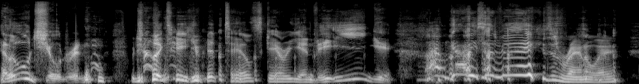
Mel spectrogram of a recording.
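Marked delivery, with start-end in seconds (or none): 0.0-4.0 put-on creepy, spooky horror storyteller voice. Joking that the word vague belongs in a horror tale: put-on horror storyteller voice. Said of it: "That should be a horror thing".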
